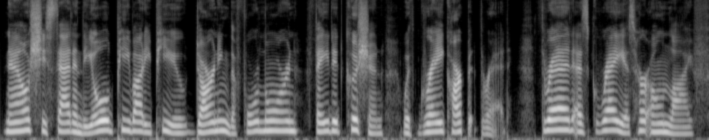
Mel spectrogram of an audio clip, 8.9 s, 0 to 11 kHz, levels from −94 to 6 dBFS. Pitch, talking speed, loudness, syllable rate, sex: 205 Hz, 160 wpm, -17 LUFS, 3.8 syllables/s, female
